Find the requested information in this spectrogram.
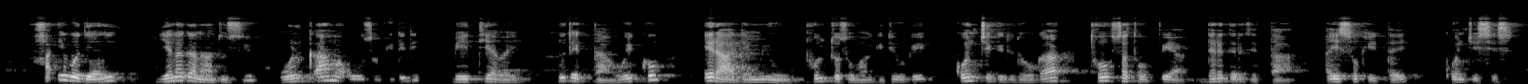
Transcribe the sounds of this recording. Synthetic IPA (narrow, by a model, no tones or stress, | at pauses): hɐʔɪwɔd̪ɪjɐn | jɛlɐɡɐnaːd̪ʊsːɪ | wɔlkʼːaːmɐʔoːsɔɡɪd̪ɪd̪ɪ | be̞ːt̪ːɪjabɐj | nʊt̪ʼɛt̪ːaːwɔjkːɔ | ɛɾaːd̪ɛmːɪjoːpʰʊlt̪ːɔsɔwaːɡɪd̪ɪjo̞ːɡe̞ː | kʼɔnt͡ʃʼːɛɡɪd̪ɪd̪o̞ːɡaːt̪ʰo̞ːsːɐt̪o̞ːpʼːɪjaːd̪ɛɾɛd̪ɛɾɛt̪ɛt̪ːaː | ɐjsːɔkʰe̞ːt̪ːɐj | kʼɔnt͡ʃʼːɪsːeːs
